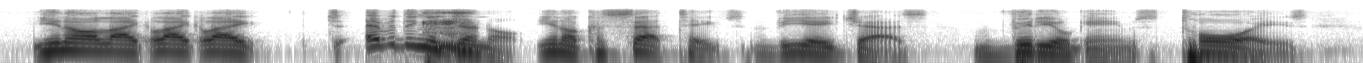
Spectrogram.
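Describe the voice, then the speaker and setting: Dry and close with no echo, a man's unremarkable speaking voice moves at a moderate pace with medium pitch and lively intonation. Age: 30s. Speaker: podcast host. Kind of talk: casual chat.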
